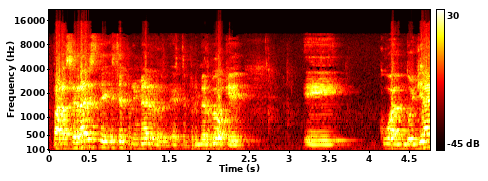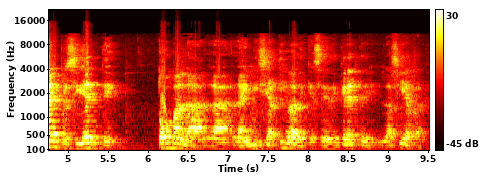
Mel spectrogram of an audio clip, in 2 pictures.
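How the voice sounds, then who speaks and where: A man's voice: mid-range voice, unhurried. A man with a Mexican accent in a panel discussion, talking with many restarts and chuckles. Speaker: citizen council member. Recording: echoey room from far off.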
